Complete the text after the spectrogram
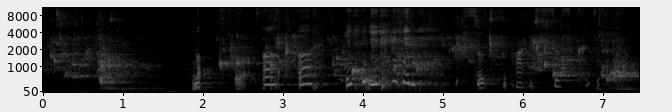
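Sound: splashing water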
